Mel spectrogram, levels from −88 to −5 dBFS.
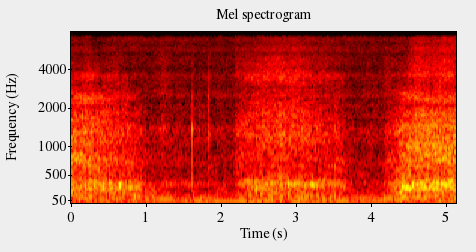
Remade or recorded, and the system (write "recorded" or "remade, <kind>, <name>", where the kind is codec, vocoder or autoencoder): remade, codec, SNAC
